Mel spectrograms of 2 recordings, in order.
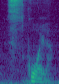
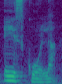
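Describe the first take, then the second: First: Scuola said with no vowel before the sc; correct Italian pronunciation. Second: Escuela with a Spanish e before the sc; wrong Italian pronunciation. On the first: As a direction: start right on the s of scuola. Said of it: "se dice scuola". (scuola sin la e inicial, empezando con la s) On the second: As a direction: add the Spanish e to the start of escuela. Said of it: "No se dice escuela". (escuela con la e inicial del español) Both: Shown as a demonstration.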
